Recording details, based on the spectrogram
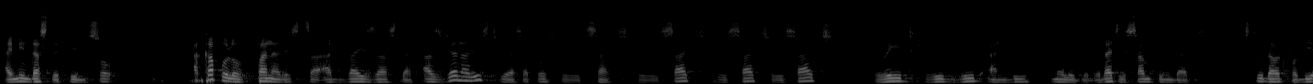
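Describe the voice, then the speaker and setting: A man's voice: mid-range voice, moderate pace. A young man with a Ugandan accent, a journalism student answering questions in an interview. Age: young adult.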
